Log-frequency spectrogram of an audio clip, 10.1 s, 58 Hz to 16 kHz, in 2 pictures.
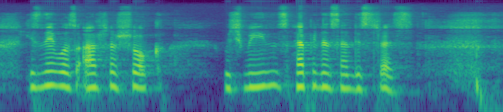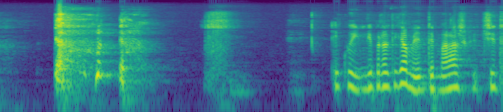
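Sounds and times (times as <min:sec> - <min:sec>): person coughing: 0:05.6 - 0:06.7.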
